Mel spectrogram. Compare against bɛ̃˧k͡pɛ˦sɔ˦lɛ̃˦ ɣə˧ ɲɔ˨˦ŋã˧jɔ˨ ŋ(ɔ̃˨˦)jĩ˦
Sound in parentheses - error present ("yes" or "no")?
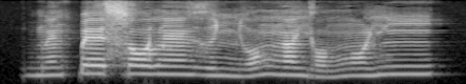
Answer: yes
